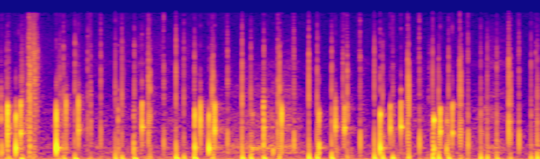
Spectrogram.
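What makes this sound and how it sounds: An orange mini basketball made of textured rubber with black seam lines is held in both hands close to the microphone while fingertips tap and scratch its surface. Rapid, soft, dull taps with a hollow low thump and short clicky attacks mix with light scratchy rustling. Each hit dies away almost at once.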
